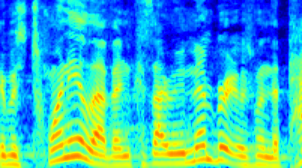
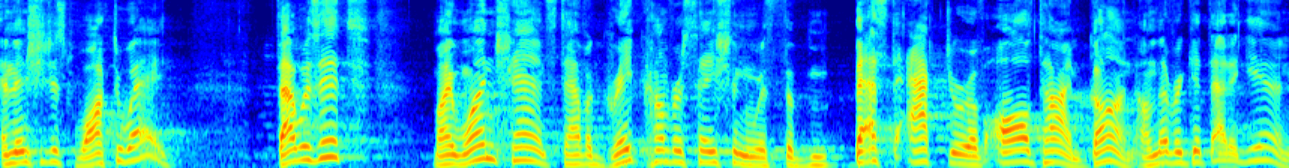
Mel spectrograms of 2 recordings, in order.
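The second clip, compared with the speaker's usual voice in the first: ordinary delivery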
